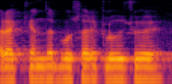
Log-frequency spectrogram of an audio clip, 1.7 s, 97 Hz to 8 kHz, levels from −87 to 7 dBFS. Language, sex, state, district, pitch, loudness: Hindi, male, Chhattisgarh, Sukma, 120 Hz, -17 LUFS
